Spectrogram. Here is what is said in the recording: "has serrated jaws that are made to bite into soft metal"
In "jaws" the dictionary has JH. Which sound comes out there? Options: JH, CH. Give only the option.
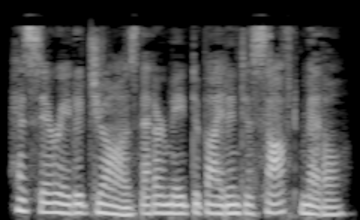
JH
